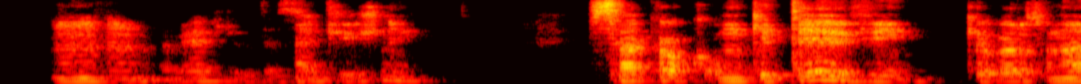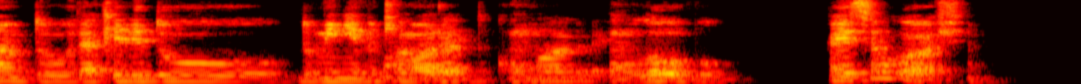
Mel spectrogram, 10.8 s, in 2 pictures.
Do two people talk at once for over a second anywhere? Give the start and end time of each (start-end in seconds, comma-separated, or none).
7.2-8.5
